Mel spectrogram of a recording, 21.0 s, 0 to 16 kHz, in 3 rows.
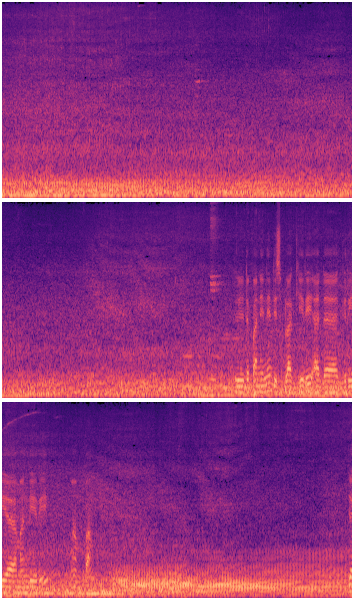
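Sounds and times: vehicle road noise rumble: 0.0s - 21.0s.

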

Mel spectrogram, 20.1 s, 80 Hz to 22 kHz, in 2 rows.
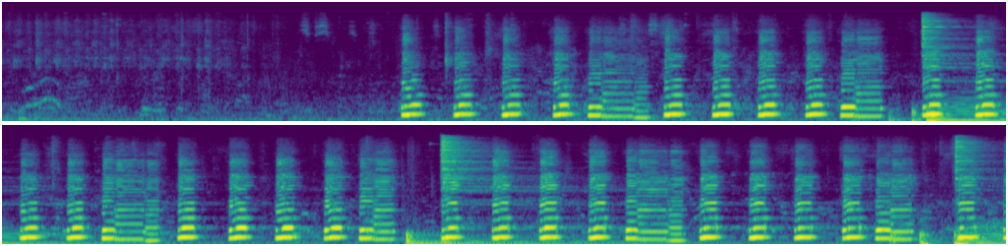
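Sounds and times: saxophone staccato riff: 4.0s - 20.0s
drums: 8.8s - 11.6s, 14.0s - 17.7s, 18.5s - 20.0s.

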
